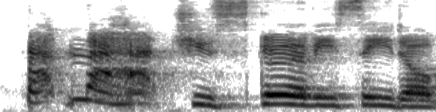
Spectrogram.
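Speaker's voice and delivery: loud, piercing, shrieking parrot voice. Narrator reading a story, voicing the parrot's line: shrieking parrot voice. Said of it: "the parrot shrieks".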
